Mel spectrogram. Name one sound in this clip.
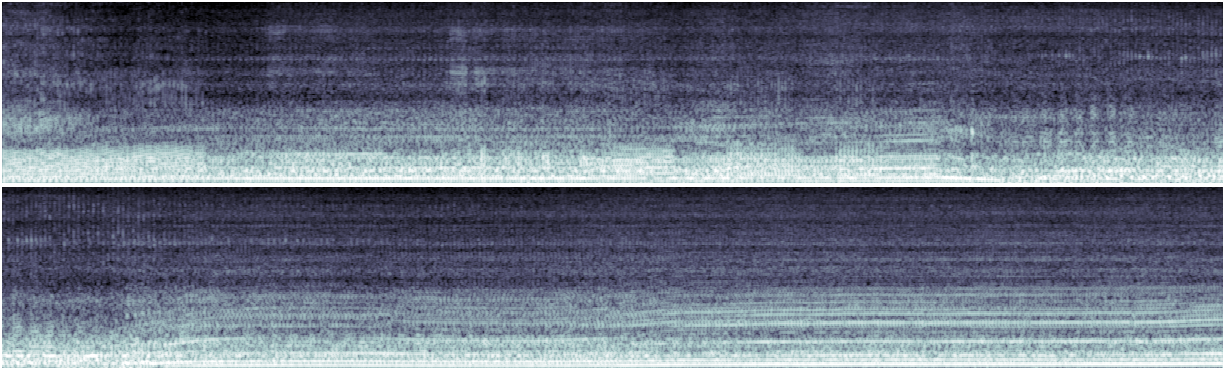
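A motorcycle engine hums steadily up close, its pitch dropping and rising as it slows and speeds up.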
